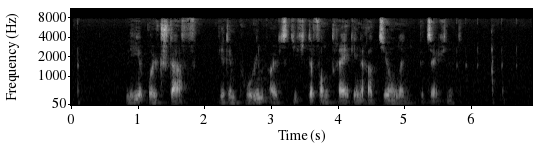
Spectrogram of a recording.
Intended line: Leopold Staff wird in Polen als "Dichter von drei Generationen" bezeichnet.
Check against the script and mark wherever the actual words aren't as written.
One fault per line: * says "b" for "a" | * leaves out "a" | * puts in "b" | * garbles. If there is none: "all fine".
all fine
